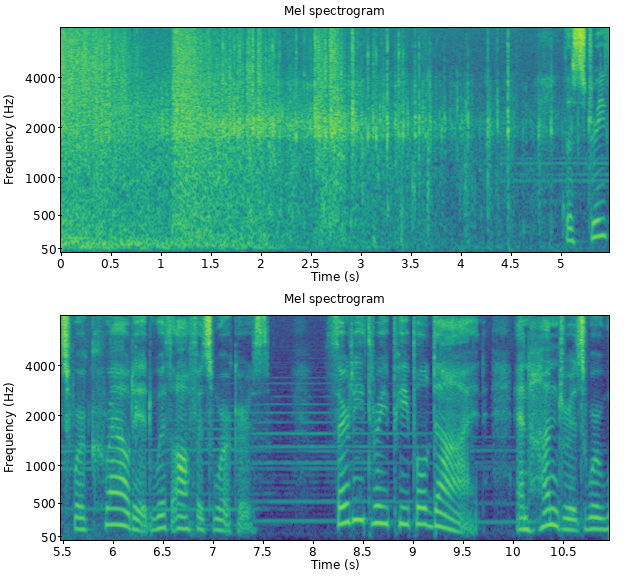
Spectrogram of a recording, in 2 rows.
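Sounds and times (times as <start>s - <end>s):
dynamite bomb explosion on Wall Street in Manhattan: 0.0s - 6.8s
speech: 5.0s - 7.6s, 8.2s - 10.9s.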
